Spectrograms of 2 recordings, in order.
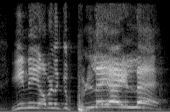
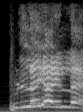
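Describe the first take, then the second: First: Shouted, slowed, a grieving declaration; emphatic cry. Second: Higher and louder echo of பிள்ளையா இல்ல; stronger cry. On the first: Preacher to congregation about the childless widow, a loud slow cry. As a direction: call it out slowly to the congregation. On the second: Preacher echoing the widow's loss, a higher, louder ringing cry. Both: Acted.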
